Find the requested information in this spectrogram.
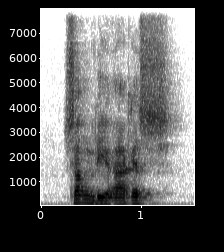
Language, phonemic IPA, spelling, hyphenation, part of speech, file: Dutch, /ˈzɑŋ.leː.raːˌrɛs/, zanglerares, zang‧le‧ra‧res, noun, Nl-zanglerares.ogg
- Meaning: a female singing coach, a female singing instructor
